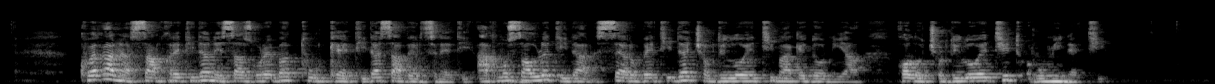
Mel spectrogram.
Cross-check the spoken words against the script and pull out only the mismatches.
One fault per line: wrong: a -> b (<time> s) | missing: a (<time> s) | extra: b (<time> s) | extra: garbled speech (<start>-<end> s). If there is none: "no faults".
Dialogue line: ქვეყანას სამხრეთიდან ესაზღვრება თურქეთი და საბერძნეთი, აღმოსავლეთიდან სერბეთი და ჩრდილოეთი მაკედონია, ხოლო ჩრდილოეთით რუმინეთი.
no faults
